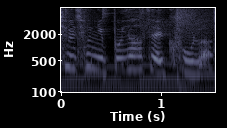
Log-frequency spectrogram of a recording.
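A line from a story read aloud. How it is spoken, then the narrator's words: Tearful woman's voice. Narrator (Chinese): 女人带着哭腔的声音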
